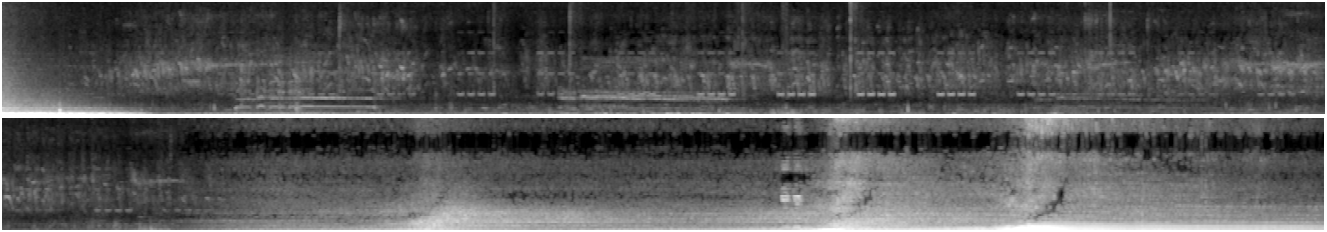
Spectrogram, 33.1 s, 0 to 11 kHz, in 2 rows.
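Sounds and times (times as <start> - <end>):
low rumble: 0.0 - 1.8.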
